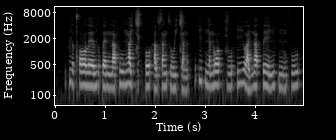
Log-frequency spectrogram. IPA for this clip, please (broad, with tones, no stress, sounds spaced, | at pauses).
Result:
p i˧˩ ə̯ t̪ʰ ɔː˩ l ɛː˩ ʋ i˧˩ ə̯ p ɛː˩ ŋ n a˩ f uː˧ ŋ a˥˨ j t͡ɕ a˧˩ k̚ h oː˧ h a˩˧ w s a˧˥ ŋ s uː˩˧ j t͡ɕ a˩ n | ʔ iː˥˨ p̚ ɲ a˩˧ n ʋ ɔː˧ t̚ t͡ɕ uː˩ h iː˧˥ ʋ a˩˧ j n aː˥˨ t̚ p eː˥˨ ɲ u˥˨ p̚ ɲ u˩˧ m pʰ uː˧˥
